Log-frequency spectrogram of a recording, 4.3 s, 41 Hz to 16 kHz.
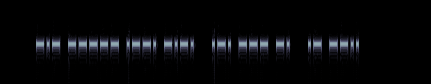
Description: Morse code, heard as a keyed tone, about 42 wpm, 700 Hz. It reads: K0PC RON AZ
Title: K1USN SST QSO Practice - 45wpm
